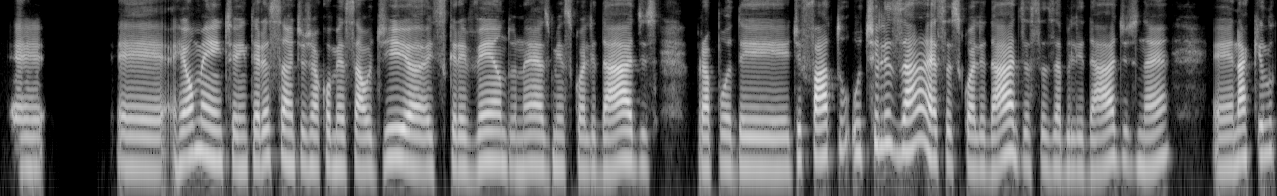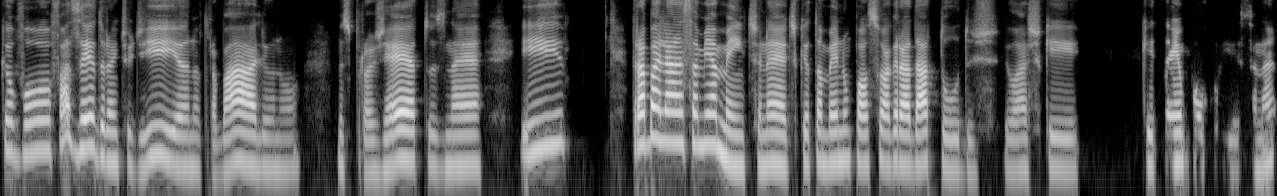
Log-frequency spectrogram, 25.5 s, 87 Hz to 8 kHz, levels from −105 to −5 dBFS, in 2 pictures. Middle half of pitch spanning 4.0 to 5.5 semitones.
No: average, 3.1 semitones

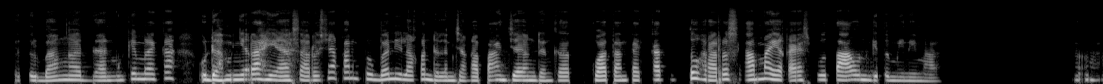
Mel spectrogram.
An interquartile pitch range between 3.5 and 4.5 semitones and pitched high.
No: average, 2.7 semitones; high, 205 Hz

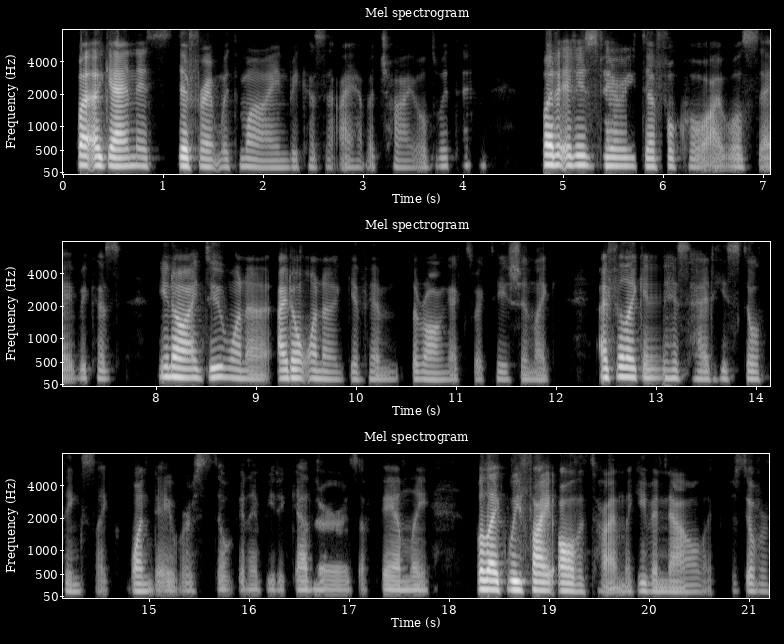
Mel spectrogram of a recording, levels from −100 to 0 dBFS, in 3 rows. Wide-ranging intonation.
No: average, 3.4 semitones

